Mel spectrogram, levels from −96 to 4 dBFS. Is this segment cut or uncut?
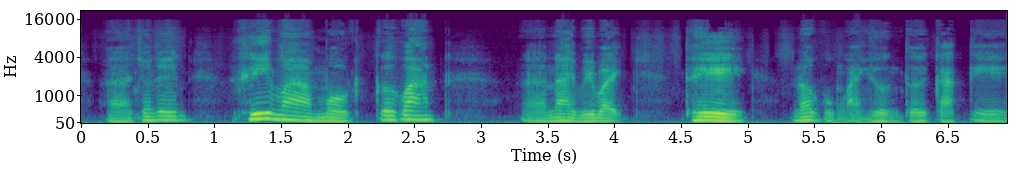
uncut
